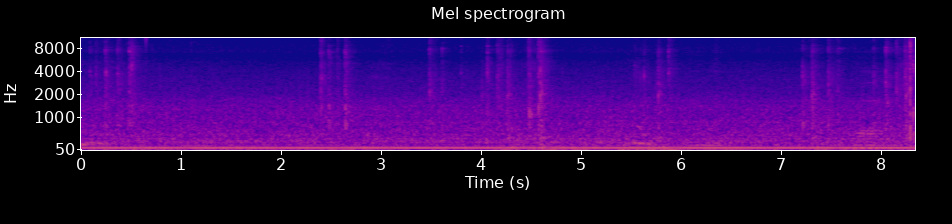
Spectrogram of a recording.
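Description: Soft, fast typing on a computer keyboard while entering names into Excel cells: irregular light clicks in short bursts with brief pauses, close and quiet over a steady low electrical hum, no voice.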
